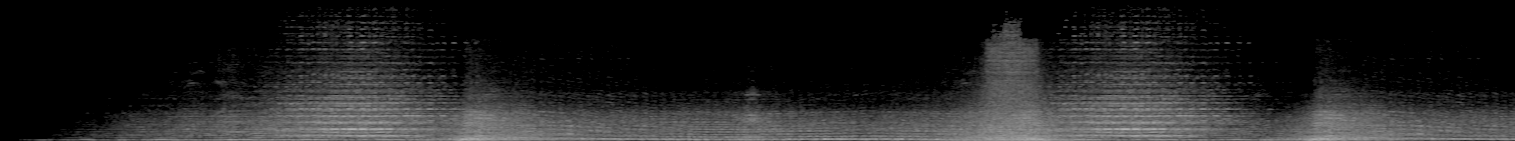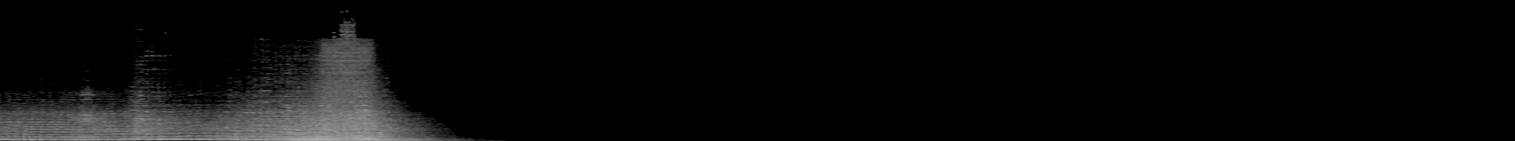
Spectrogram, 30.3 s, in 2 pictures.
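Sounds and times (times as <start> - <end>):
tense music: 0.3 - 19.9.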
